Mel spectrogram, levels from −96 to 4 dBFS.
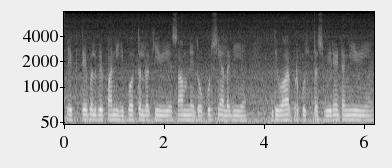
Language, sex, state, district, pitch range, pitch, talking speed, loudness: Hindi, male, Rajasthan, Bikaner, 120-130 Hz, 125 Hz, 200 wpm, -16 LUFS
